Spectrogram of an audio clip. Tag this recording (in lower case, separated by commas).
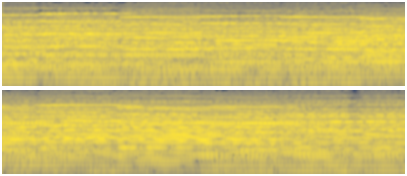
music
